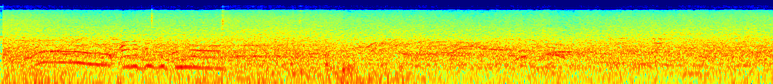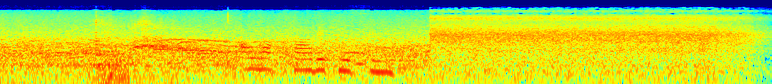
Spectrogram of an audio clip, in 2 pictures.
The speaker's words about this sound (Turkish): Sağanak yağış sel olup aktı, cadde ve sokaklarda debisi yüksek nehirler oluştu. Motosiklet ve arabalar teneke kutular gibi sürüklendi sel sularında.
